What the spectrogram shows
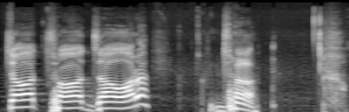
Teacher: स्पर्श संघर्षी में च वर्ग के 4 प्रथम अक्षर हैं, च छ ज और झ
